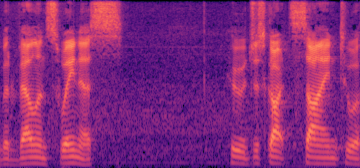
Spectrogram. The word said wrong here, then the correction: Valanciunas: I always said it wrong during the season. Valenzuelas. Valanciunas.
